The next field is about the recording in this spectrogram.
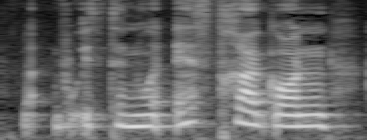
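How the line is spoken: Excited call. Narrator (German): rief er aufgeregt

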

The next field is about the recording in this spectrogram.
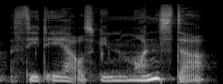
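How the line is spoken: Soft murmur. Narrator (German): hörte ich sie noch leise murmeln

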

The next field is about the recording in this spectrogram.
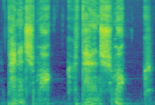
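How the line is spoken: Hissing voice. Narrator (German): eine Stimme zischen

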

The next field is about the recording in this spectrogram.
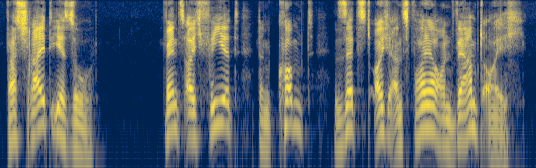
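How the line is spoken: Calling out. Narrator (German): rief er

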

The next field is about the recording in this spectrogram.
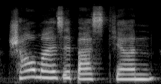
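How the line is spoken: Calling upward. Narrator (German): rief Anna zu Sebastian hinauf

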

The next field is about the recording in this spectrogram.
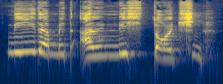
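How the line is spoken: Squeaky youngest child. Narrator (German): piepste der Jüngste

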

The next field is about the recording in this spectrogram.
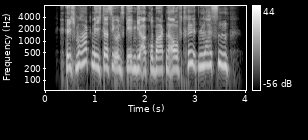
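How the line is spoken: Whining. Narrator (German): jammerte Dupi

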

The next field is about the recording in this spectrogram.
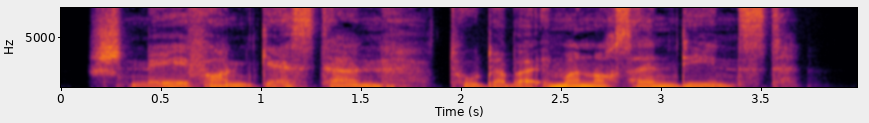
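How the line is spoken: Muttered. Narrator (German): Hinter der Bühne murmelte Gonko

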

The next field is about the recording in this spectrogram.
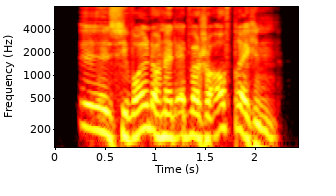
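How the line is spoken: Excited call. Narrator (German): rief Vierlinger aufgeregt

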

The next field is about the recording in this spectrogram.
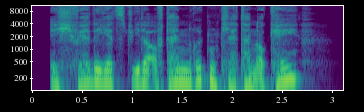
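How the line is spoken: Whispering. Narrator (German): flüsterte er dem Drachen zu

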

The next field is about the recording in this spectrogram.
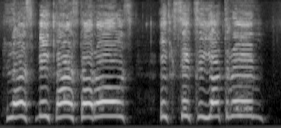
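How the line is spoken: Frightened high-pitched cry. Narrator (German): war dem Daumerling Angst, dass er mit heller Stimme rief

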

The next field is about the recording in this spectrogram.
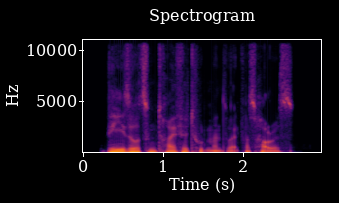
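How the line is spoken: Trembling voice. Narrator (German): fragte William mit zitternder Stimme

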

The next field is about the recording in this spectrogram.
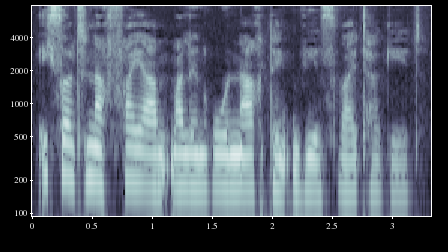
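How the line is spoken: Plain. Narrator (German): sagte Nico

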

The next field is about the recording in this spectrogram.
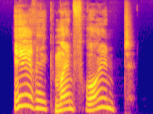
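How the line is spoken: Squeaky monotone voice. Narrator (German): sagte Taube mit seiner piepsigen, eintönigen Stimme

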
